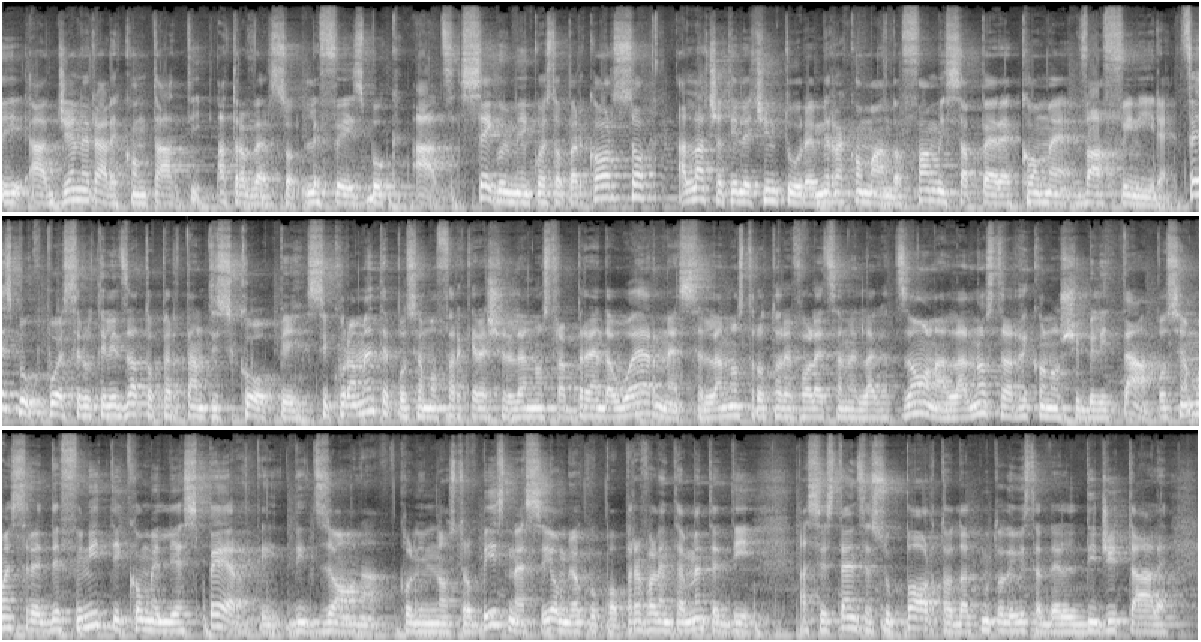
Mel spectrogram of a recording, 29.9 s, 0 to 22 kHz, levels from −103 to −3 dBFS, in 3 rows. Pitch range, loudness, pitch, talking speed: 115-145 Hz, -13 LUFS, 130 Hz, 140 wpm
